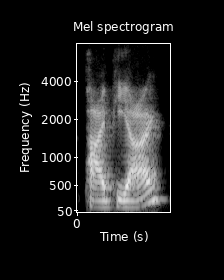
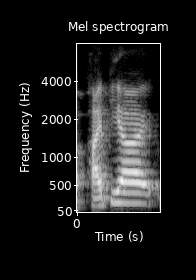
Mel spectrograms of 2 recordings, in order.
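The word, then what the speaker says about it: PyPI: Um they get mad by the way if you say pi pi. Uh so you know it's tempting to say it's spelled py pi. It's tempting to say pi pi but you want to say pippi.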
